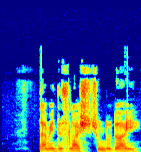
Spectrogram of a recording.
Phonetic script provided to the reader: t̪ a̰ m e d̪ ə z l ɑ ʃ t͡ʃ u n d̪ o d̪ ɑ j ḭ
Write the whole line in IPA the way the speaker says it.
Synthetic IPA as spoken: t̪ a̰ m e d̪ ə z l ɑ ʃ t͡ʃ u n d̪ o d̪ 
